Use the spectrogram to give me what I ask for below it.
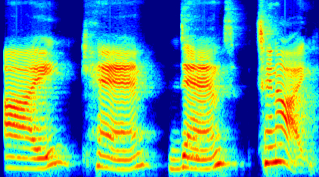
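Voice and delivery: slow, carefully spelled out example; slow model sentence. Shown as a demonstration. Teacher modelling the sentence slowly for students. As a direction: read each word out slowly. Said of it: "Miremos un ejemplo".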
